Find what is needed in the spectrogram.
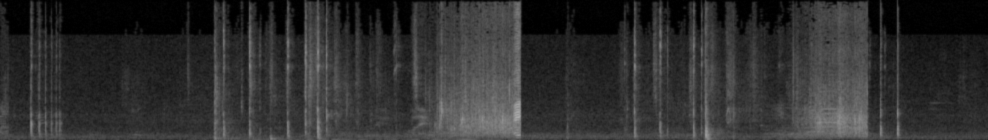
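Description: Table tennis ball clicking sharply off bats and table in a short rally a few seconds in, followed by a burst of applause that stops abruptly. Later come a few more ball bounces and a second brief round of applause near the end.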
